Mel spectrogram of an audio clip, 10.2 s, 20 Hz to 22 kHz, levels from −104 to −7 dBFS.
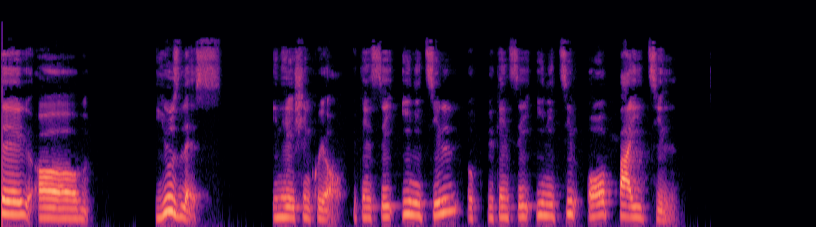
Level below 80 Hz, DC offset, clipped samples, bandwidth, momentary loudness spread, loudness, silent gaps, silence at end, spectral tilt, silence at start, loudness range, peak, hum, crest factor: -68 dBFS; under 0.1%; under 0.1%; 12 kHz; 16 LU; -35 LUFS; 1.42-1.53 s, 1.71-1.93 s, 2.92-2.96 s, 3.07-3.40 s; 1.8 s; -6 dB/octave; 0 s; 4 LU; -16 dBFS; none; 18 dB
